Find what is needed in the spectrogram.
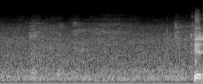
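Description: Steady, even background noise, a hiss with a low rumble and no clear tone, heard through the amplified sound system in a pause of speech.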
